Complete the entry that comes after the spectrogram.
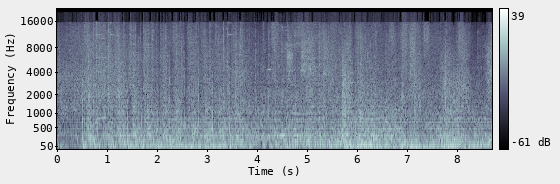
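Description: Mines bursting under gunfire in the Space Marine 2 video game: a dense, loud, continuous barrage of booms and rapid shots with crackling bursts throughout, steady and close with no pauses.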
